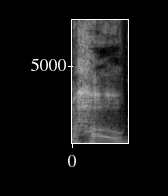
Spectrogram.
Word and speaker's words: Hoge: Hogue, I am saying your last name right, correct? That is right. Yep, it's Hog.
